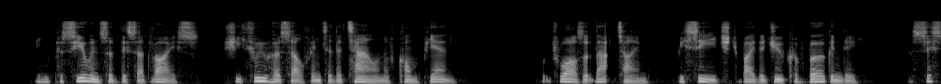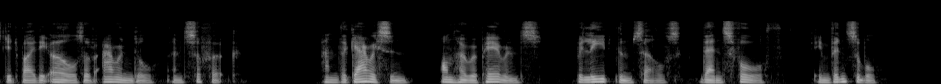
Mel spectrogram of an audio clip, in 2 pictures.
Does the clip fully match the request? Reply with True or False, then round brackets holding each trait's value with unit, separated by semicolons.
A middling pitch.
False (100 Hz)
